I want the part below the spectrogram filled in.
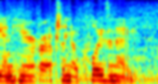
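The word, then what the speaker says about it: cloisonné: here or actually no cloisonne or quasi-nay if you want to pronounce it the french way closing but this this is cool it's a card file cabinet for 15 out 1575.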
